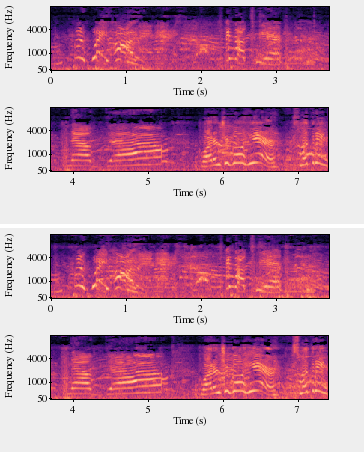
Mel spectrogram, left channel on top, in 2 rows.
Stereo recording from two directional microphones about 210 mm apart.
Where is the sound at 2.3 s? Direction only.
Centre (ahead or behind).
